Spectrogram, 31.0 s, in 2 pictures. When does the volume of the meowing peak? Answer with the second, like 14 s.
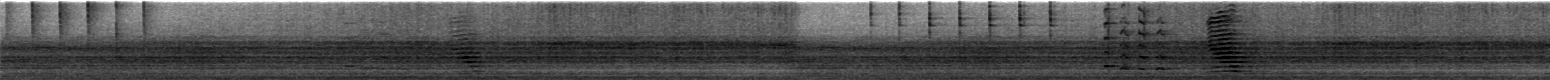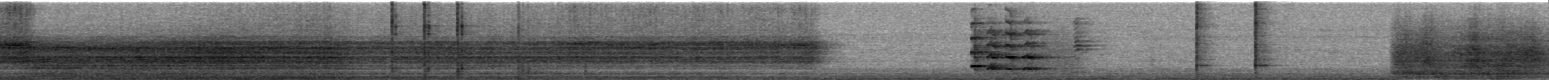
12 s.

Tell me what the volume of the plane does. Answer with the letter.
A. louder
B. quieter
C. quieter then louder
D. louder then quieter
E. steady
B.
